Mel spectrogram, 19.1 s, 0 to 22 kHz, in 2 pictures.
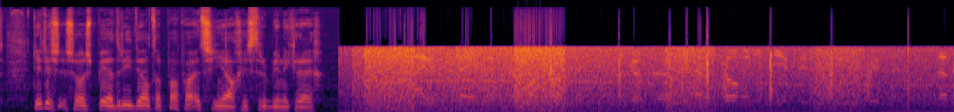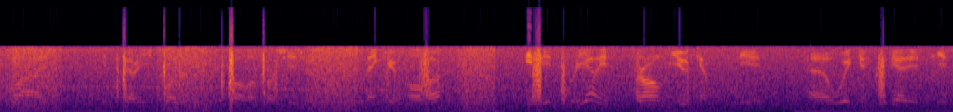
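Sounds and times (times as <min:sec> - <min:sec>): radio receiver noise: 0:03.3 - 0:19.0
weak voice over radio: 0:03.9 - 0:14.0, 0:14.8 - 0:19.0.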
